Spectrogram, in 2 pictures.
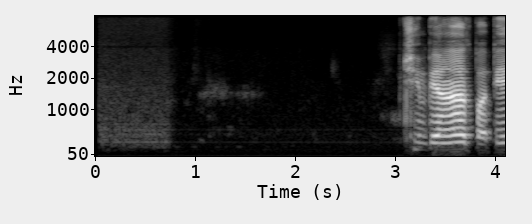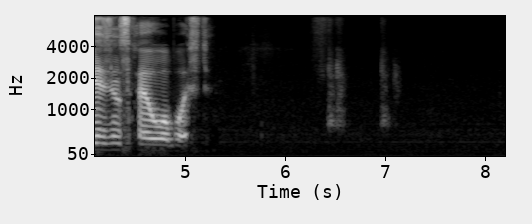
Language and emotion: Russian, neutral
